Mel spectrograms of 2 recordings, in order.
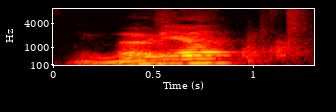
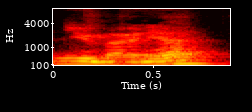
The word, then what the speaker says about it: pneumonia: So it's pneumonia. And there you don't pronounce the P. It's not pneu. Okay, it's just pneumonia.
